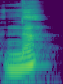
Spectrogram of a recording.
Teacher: ending with a short vowel sound is in the high tone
